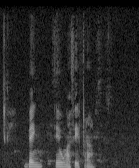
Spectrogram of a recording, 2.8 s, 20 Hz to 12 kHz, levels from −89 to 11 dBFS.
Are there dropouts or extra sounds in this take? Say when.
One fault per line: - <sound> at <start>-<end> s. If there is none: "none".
- dropout at 1.6-1.7 s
